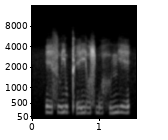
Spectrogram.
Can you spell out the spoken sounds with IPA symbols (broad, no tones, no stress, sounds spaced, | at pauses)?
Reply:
e̤ s ṳ j u kʼ e̤ j ɔ̤ ɬ b ɔ̤ h ṳ mʲ e̤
